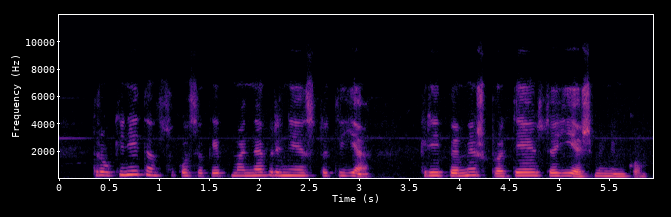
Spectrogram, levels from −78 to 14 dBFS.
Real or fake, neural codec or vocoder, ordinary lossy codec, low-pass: real; none; Opus, 16 kbps; 7.2 kHz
